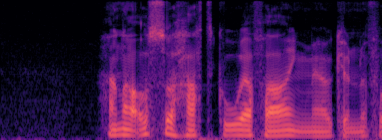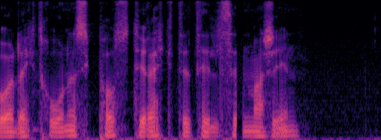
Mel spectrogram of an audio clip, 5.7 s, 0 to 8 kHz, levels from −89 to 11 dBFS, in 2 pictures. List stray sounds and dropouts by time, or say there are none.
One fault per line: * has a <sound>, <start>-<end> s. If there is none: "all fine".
* has a dropout, 4.6-4.7 s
